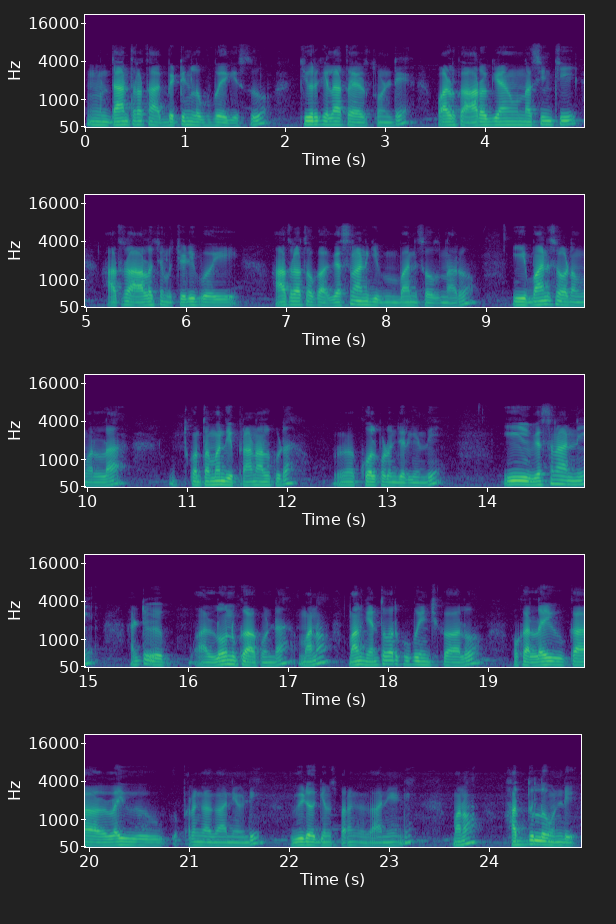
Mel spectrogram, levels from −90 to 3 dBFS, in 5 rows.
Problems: constant background noise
